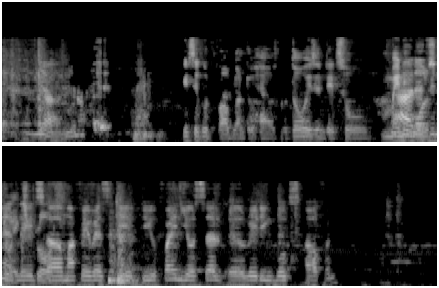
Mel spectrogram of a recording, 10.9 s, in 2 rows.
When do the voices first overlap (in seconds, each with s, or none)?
4.7 s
